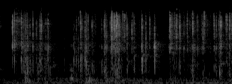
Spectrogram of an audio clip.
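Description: Crisp crinkling and tearing of a foil wrapper, in a few quick bursts with brief pauses, as a second Pokémon trading card booster pack is ripped open; no talking.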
